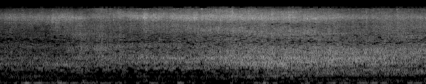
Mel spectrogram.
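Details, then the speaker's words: Santa Fe O-gauge locomotive pulling a long line of old Marx freight cars at half speed: even high whirring hiss of motor and wheels at steady pitch, no stutter or grind; runs smoothly, normal running. "you can see it there running around. It runs really good, and I've got a long line of old Marx freight cars hooked up to it."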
